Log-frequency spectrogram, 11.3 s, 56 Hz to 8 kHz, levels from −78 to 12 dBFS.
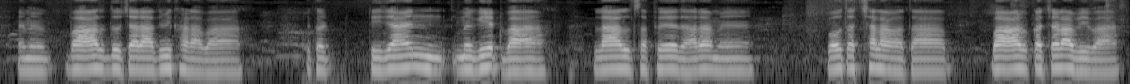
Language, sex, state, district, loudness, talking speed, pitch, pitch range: Bhojpuri, male, Uttar Pradesh, Deoria, -19 LUFS, 120 wpm, 135 Hz, 125-140 Hz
